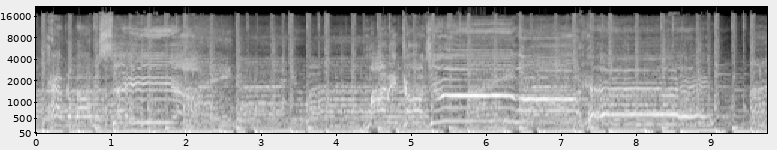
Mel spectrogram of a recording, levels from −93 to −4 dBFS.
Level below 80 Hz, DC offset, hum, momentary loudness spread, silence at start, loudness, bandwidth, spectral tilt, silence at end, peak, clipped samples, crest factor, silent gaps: -18 dBFS; 0.3%; none; 9 LU; 0 s; -11 LUFS; 19 kHz; -3.5 dB/octave; 0 s; 0 dBFS; under 0.1%; 10 dB; none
